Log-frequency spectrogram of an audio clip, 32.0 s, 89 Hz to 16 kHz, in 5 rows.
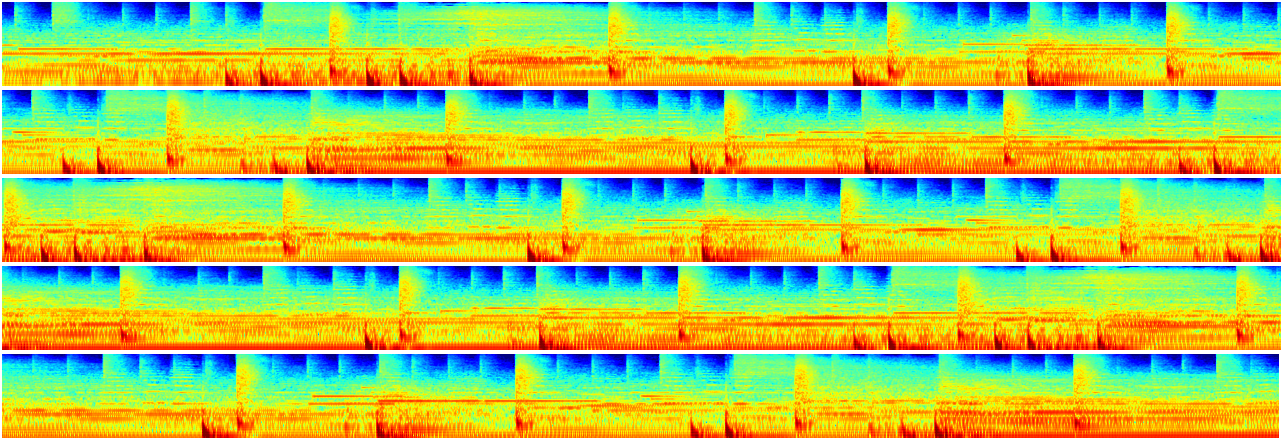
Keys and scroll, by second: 27.5 ctrl+=.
